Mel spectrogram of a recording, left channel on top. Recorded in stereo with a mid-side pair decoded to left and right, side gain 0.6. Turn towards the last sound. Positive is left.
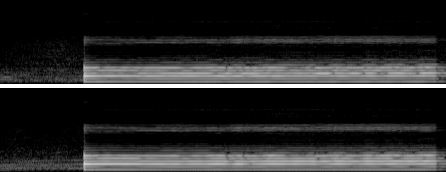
turn(degrees=-10)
